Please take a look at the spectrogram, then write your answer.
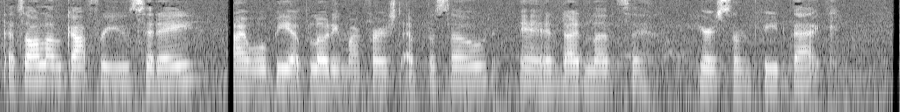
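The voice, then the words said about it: Sick, congested-sounding voice. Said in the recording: “I sound sick. My allergies are acting up.”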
